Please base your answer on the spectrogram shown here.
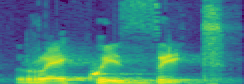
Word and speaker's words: requisite: opposite that is why I asked you to pronounce that word so this one you say requisite requisite just like prerequisite not prerequisite okay all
